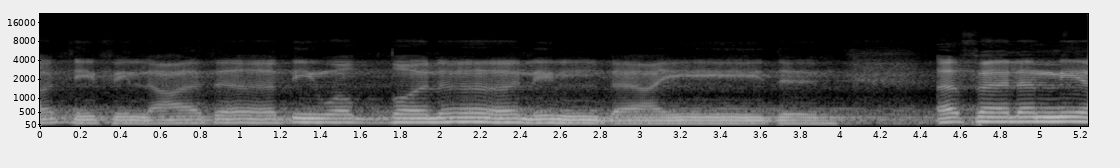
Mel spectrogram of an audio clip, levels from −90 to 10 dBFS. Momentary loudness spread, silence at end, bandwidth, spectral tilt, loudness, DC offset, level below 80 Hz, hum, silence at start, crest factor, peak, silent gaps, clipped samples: 7 LU; 0 s; 5 kHz; -9.5 dB/octave; -23 LUFS; under 0.1%; -60 dBFS; none; 0 s; 14 dB; -10 dBFS; none; under 0.1%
